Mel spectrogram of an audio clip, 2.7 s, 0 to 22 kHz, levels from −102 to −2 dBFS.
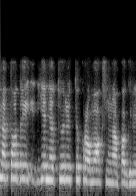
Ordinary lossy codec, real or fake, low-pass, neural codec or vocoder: Opus, 32 kbps; real; 7.2 kHz; none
